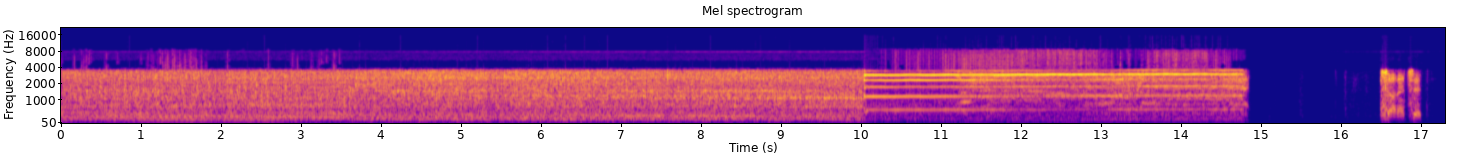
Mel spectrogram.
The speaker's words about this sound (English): This was a simulation of my father. I asked him to recreate it for me, if you want to hear this. This is what my dad did that day when he put the plane into a fake dive and pretended like we were crashing.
